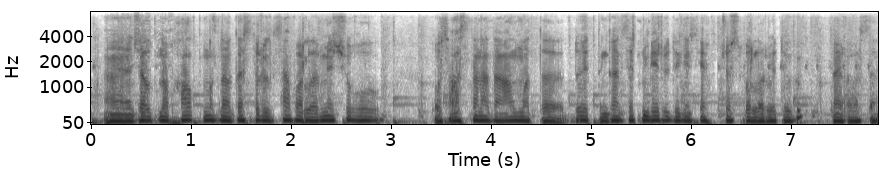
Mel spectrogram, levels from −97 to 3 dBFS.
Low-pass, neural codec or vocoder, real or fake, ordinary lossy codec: 7.2 kHz; vocoder, 44.1 kHz, 128 mel bands every 512 samples, BigVGAN v2; fake; Opus, 24 kbps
